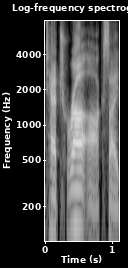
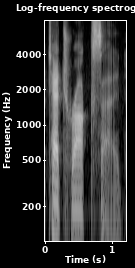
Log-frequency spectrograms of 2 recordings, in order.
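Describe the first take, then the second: First: A vowel is heard between 'tetr' and 'oxide'. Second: No vowel is heard between 'tetr' and 'oxide'. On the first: The speaker calls it wrong. "Instead of saying tetraoxide" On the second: The speaker calls it right. "you'd say tetroxide"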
